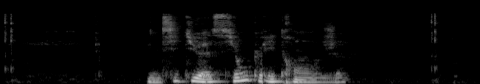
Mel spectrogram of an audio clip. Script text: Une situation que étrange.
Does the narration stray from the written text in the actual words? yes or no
no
